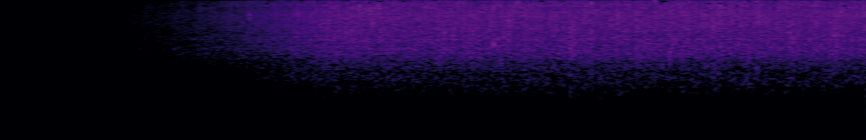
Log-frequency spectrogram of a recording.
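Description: Steady rain pours down, fading in and then holding at a constant hiss.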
